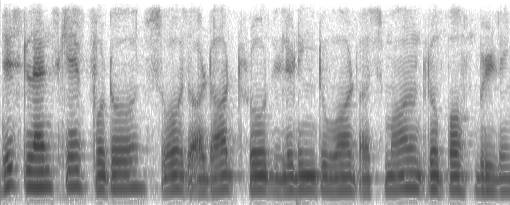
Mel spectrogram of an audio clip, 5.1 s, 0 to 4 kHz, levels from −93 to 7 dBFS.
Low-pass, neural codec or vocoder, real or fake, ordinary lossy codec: 3.6 kHz; none; real; Opus, 24 kbps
